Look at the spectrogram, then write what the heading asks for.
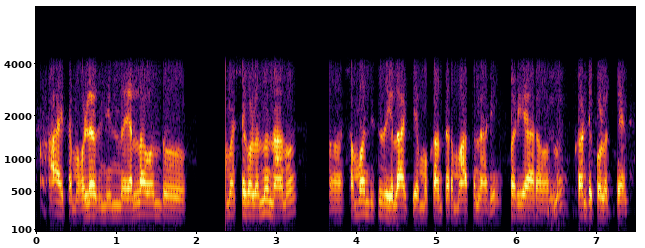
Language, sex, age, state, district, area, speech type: Kannada, male, 45-60, Karnataka, Koppal, rural, conversation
